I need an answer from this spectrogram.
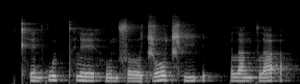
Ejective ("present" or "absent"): absent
